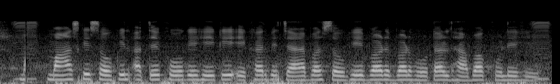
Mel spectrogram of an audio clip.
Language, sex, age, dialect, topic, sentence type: Chhattisgarhi, female, 25-30, Western/Budati/Khatahi, agriculture, statement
